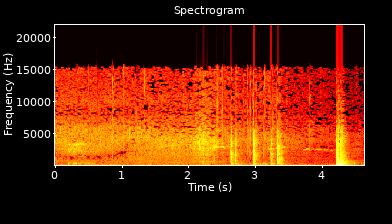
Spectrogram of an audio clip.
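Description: Spice paste frying in oil in a wok, a steady sizzle, then a run of sharp metal knocks and one loud clank near the end.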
